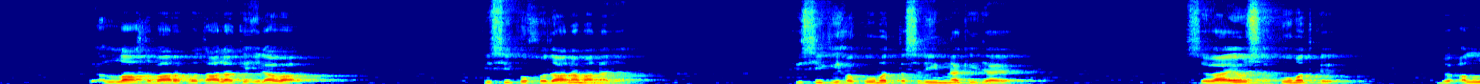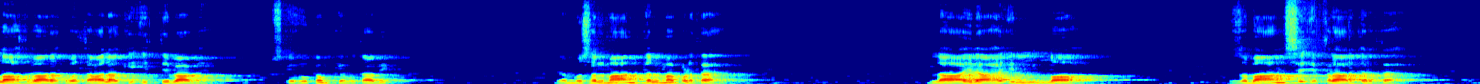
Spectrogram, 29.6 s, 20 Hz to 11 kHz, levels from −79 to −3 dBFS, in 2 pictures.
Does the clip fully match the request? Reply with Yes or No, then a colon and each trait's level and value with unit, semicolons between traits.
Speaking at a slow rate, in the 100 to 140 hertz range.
Yes: slow, 100 wpm; low, 135 Hz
